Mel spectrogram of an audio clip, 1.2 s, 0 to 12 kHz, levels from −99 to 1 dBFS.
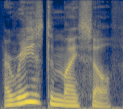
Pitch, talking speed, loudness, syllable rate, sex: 150 Hz, 195 wpm, -14 LUFS, 5.3 syllables/s, male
